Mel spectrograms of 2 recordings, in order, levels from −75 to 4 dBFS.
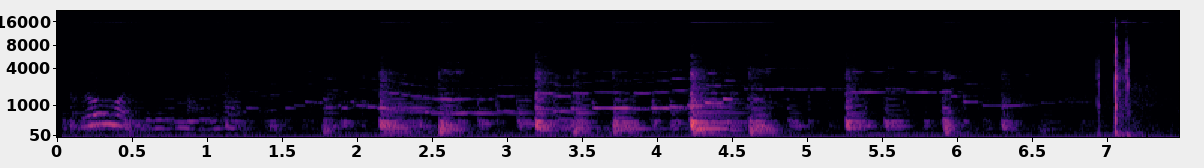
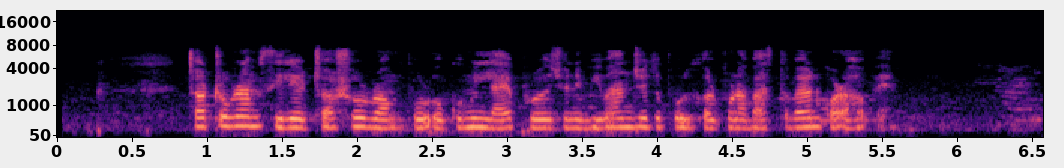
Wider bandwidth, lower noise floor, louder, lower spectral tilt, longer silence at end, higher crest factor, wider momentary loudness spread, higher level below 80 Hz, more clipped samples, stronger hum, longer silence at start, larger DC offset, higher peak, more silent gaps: first, 18 kHz vs 7.8 kHz; first, -64 dBFS vs -49 dBFS; second, -42 LUFS vs -18 LUFS; about the same, -3.5 dB/octave vs -4.5 dB/octave; about the same, 0 s vs 0 s; first, 38 dB vs 18 dB; first, 21 LU vs 5 LU; second, -66 dBFS vs -60 dBFS; neither; neither; second, 0.05 s vs 0.25 s; neither; second, -6 dBFS vs -2 dBFS; neither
